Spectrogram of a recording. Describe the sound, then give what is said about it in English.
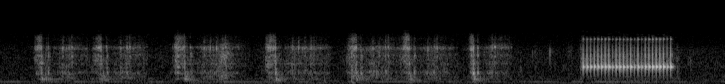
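A telephone rings: a series of short rattling bursts is followed by one long, steady buzzing ring, fairly faint with no one answering. “Doesn't he answer?”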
